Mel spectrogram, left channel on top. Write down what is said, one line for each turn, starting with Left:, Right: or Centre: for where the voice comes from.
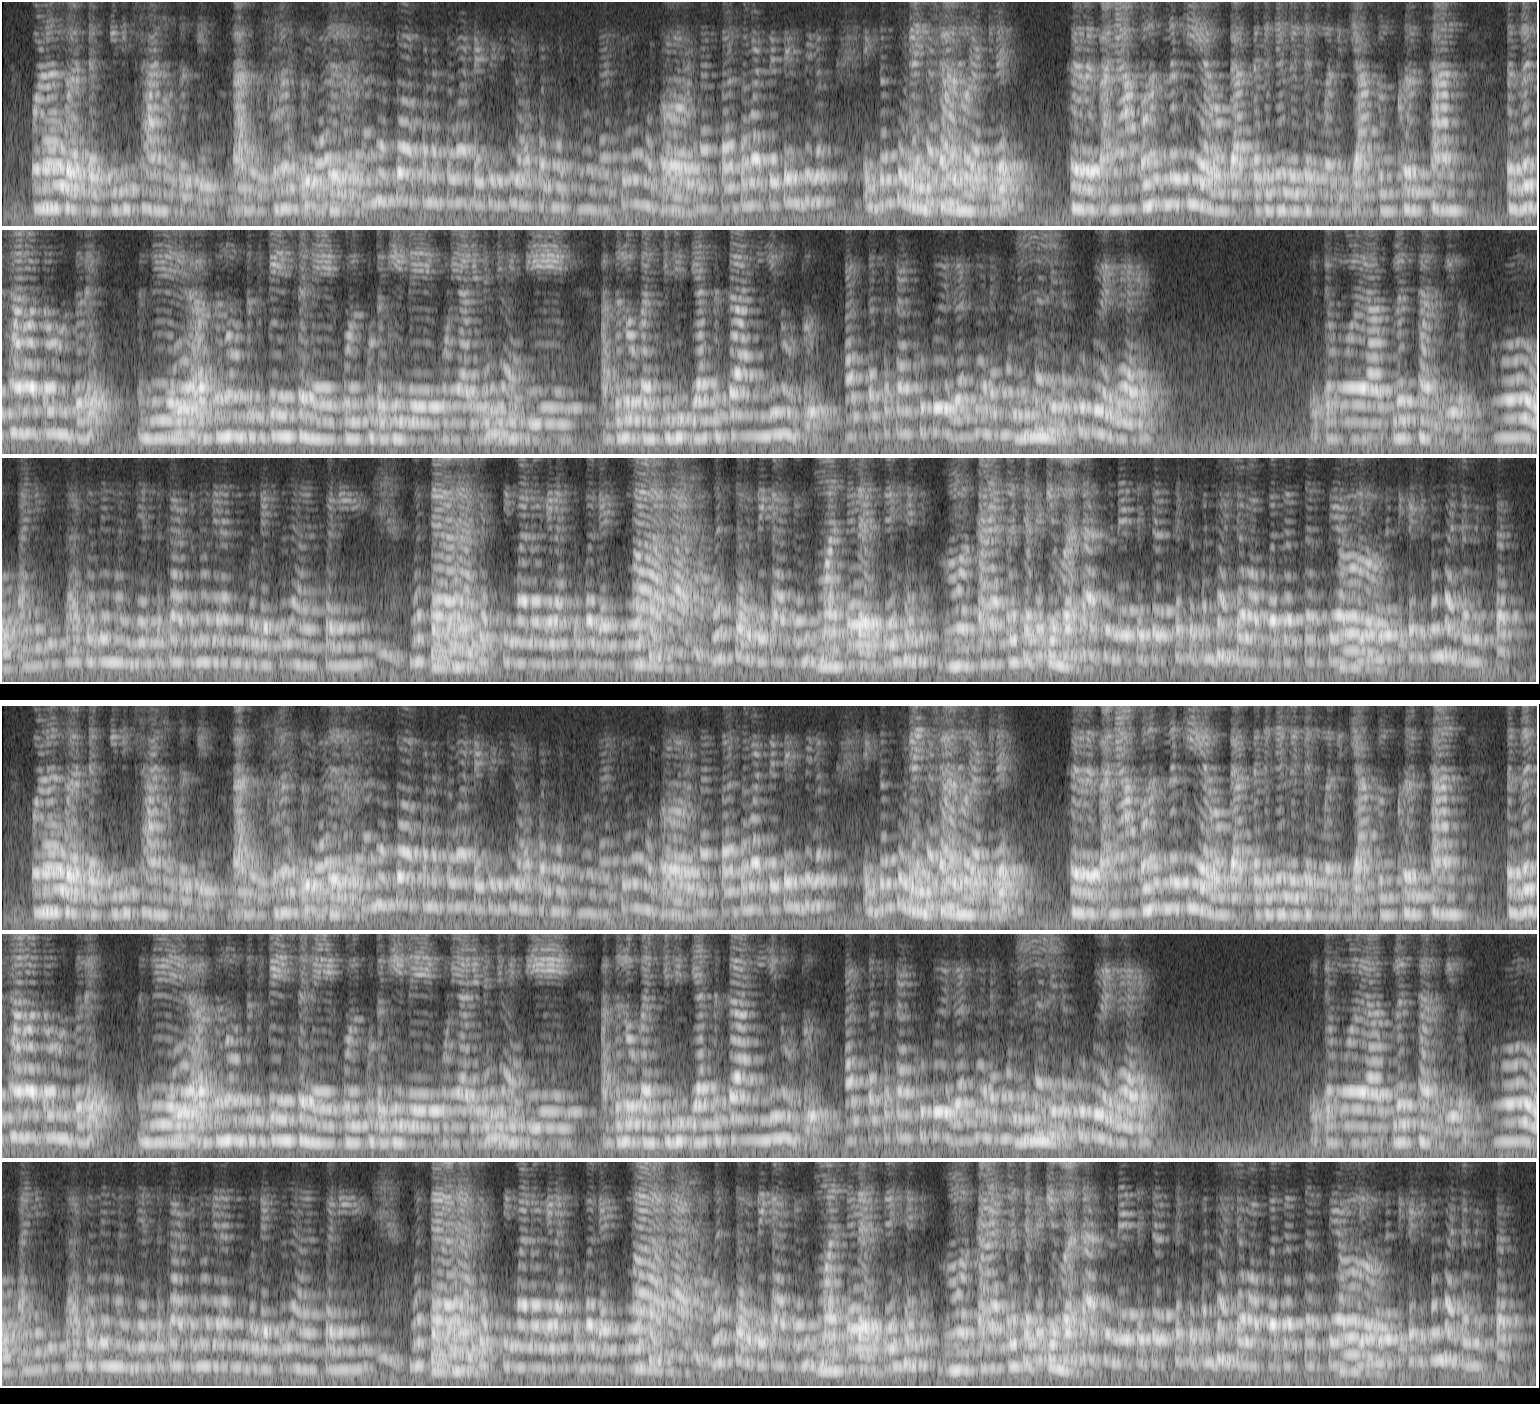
Left: पण
Right: हो.
Left: असं वाटत की ती छान होत तेच
Right: हो
Left: असं खरंच
Right: जेव्हा
Left: दरवेळेस.
Right: लहान होतो आपण असं वाटायचं की किंवा आपण मोठे होणार, किंवा मोठे
Left: हो
Right: होणार, पण आता असं वाटतं तेच दिवस एकदम सोन्यासारखे
Left: तेच छान
Right: होते आपले.
Left: खरंच आणि आपणच लकी या बघत आत्ताच्या जनरेशनमध्ये कि आपण खरंच छान. सगळं छान वातावरण होतं रे! म्हणजे
Right: हो,
Left: असं नव्हतं की टेन्शन आहे कोणी कुठं गेलंय. कोणी आले
Right: हो
Left: त्याची भीती
Right: ना.
Left: आहे, असं लोकांची भीती आहे, असं काहीही नव्हतं.
Right: त्याचा काळ खूप वेगळाच झालाय, मुलींसाठी
Left: हम्म
Right: तर खूप वेगळाये.
Left: त्यामुळे आपलं छान गेलं.
Right: हो आणि दुसरं आठवते म्हणजे, असं कार्टून वगैरे आम्ही बघायचो लहानपणी. मस्त
Left: हा
Right: असायचचां
Left: हा
Right: शक्तीमान वगैरे असं बघाय चो,
Left: हा हा हा हा.
Right: मस्त होते कार्टून
Left: मस्त
Right: आपल्या वेळचे,
Left: मग कार्टून
Right: आणि आताचे
Left: शक्तिमान
Right: कसे पण कार्ट पुण्यात त्याच्यात कसं पण भाषा वापरतात, तर ते आपली
Left: हो
Right: मुलं तें कशी पण भाषा शिकतात.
